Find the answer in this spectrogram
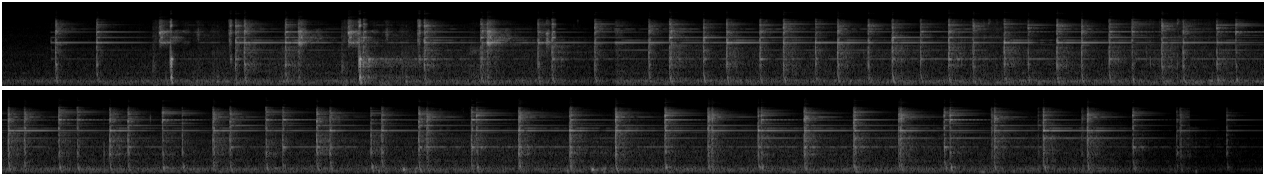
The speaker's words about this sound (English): That's the Ringing Rocks in Pennsylvania. It is the Ringing Rocks in Pennsylvania.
